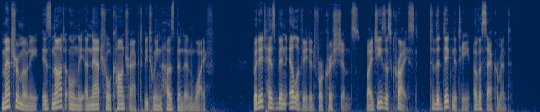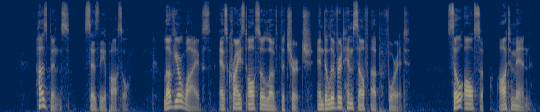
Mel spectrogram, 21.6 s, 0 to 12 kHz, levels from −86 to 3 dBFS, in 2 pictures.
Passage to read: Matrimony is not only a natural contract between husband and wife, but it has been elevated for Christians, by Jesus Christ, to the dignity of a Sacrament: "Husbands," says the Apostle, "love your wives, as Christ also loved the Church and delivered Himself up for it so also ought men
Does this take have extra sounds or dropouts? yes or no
yes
